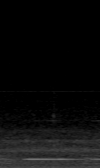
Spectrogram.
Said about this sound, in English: Can you hear the truck backing up?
